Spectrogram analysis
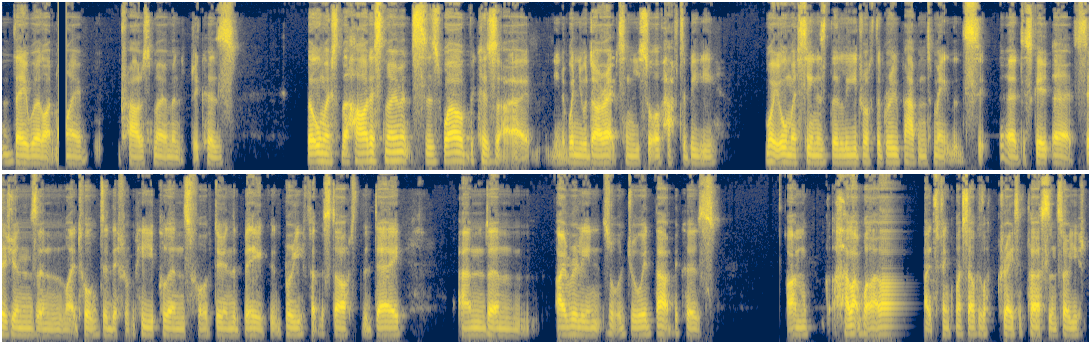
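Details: Adult male students' union president who stammers; stuttering.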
